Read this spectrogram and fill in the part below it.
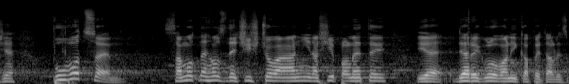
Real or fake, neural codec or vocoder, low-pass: real; none; 14.4 kHz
